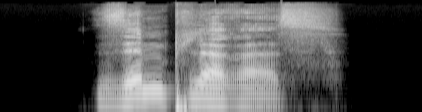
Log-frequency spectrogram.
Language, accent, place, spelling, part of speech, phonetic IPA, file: German, Germany, Berlin, simpleres, adjective, [ˈzɪmpləʁəs], De-simpleres.ogg
- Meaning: strong/mixed nominative/accusative neuter singular comparative degree of simpel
